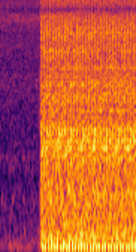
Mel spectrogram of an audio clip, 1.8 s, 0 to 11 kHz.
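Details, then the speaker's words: Great Wall Wingle 7 GW4D20D diesel after repair and reassembly, oil pre-pumped: catches and settles into a firm, steady diesel idle with no knock above the even clatter; runs smoothly. "general, that’s all, the engine runs smoothly without any problems."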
